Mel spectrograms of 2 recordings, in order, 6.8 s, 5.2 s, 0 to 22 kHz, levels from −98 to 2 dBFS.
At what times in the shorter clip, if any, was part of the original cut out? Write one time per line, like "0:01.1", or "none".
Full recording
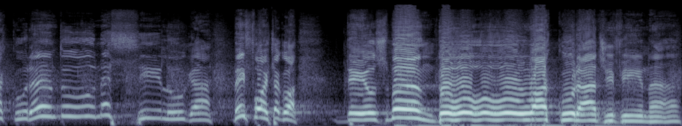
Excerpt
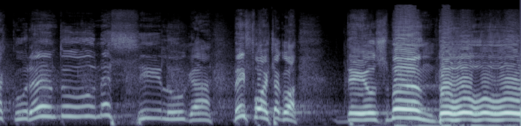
none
